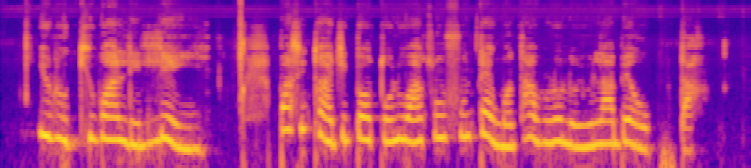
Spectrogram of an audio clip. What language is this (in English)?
Yoruba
